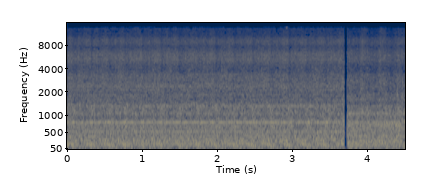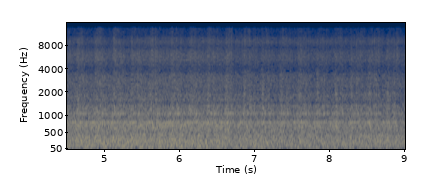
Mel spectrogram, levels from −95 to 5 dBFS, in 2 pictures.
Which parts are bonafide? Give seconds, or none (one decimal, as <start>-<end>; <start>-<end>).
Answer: 0.7-9.0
